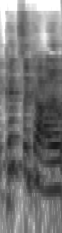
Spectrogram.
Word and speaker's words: pizzicato: then c-a-t-t-o so pizzicato you don't really say like pizza like the food but you say pizzicato is basically just plucking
